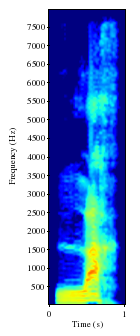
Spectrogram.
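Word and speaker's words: לָךְ: Então fica Lach. Olha que eu não estou pronunciando o Shivá, hein? Lach. Lach. Esse Shivá vai ser mudo, está fechando essa palavra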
